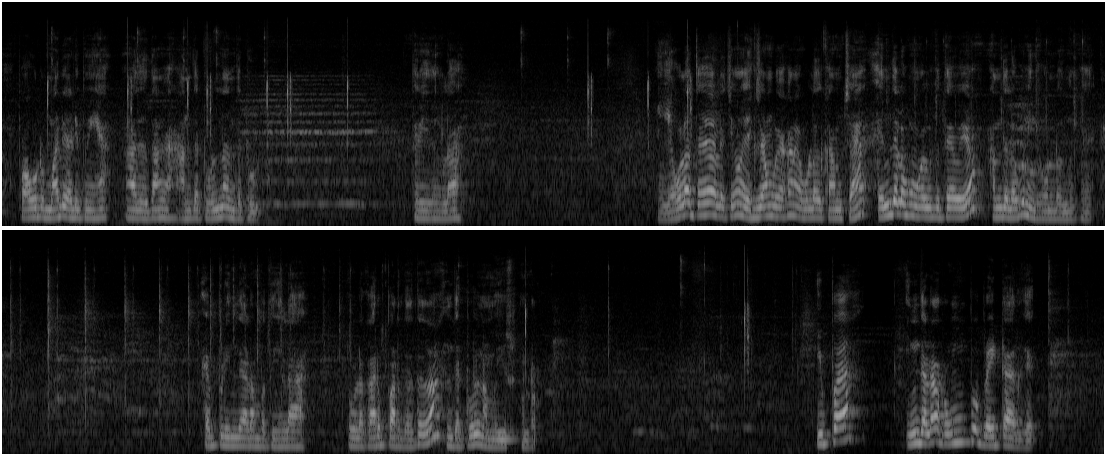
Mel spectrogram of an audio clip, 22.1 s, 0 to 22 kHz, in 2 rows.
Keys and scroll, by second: 9.8 ctrl+alt+z, 19.5 ctrl+alt+z.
